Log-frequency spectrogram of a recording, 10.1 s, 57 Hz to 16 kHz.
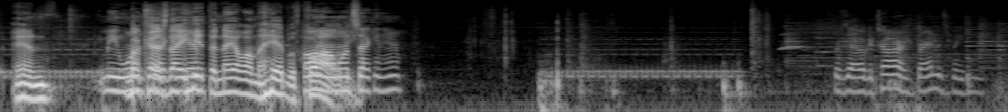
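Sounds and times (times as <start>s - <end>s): faint telephone ringing: 0.0s - 8.4s.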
